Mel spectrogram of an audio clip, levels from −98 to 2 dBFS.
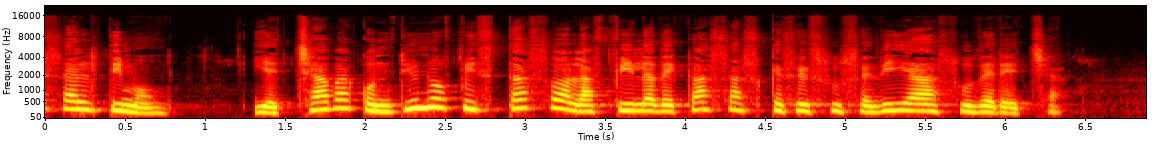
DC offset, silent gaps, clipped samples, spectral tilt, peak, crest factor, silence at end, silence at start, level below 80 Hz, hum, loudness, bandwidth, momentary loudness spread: under 0.1%; none; under 0.1%; -7 dB/octave; -8 dBFS; 16 dB; 0.55 s; 0 s; -66 dBFS; none; -23 LUFS; 15.5 kHz; 9 LU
